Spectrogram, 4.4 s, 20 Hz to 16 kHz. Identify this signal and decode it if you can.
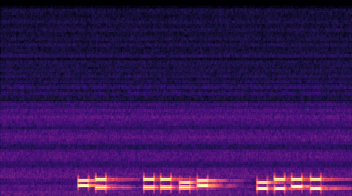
DTMF, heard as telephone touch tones, dialled by hand, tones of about 130 ms, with room echo. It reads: 06 6640 1393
